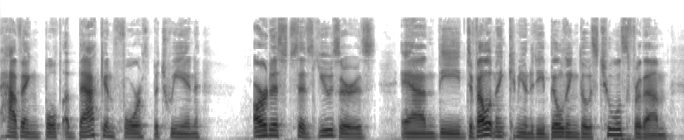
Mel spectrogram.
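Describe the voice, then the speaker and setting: Against a quiet background, a man speaks in a normal speaking voice at a fairly slow pace with lively intonation. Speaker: podcast co-host. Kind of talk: interview.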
